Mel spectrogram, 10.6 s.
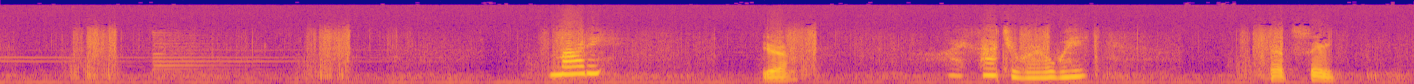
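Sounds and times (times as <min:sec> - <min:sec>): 
clock striking: 0:00.0 - 0:02.6
speech: 0:04.2 - 0:04.6, 0:05.7 - 0:06.2, 0:07.1 - 0:08.3, 0:09.5 - 0:10.1.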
